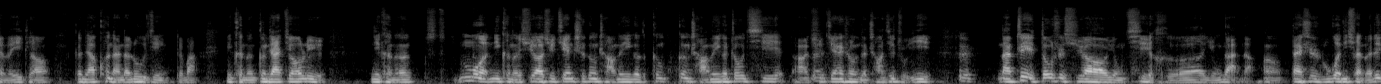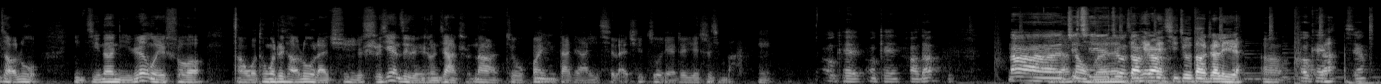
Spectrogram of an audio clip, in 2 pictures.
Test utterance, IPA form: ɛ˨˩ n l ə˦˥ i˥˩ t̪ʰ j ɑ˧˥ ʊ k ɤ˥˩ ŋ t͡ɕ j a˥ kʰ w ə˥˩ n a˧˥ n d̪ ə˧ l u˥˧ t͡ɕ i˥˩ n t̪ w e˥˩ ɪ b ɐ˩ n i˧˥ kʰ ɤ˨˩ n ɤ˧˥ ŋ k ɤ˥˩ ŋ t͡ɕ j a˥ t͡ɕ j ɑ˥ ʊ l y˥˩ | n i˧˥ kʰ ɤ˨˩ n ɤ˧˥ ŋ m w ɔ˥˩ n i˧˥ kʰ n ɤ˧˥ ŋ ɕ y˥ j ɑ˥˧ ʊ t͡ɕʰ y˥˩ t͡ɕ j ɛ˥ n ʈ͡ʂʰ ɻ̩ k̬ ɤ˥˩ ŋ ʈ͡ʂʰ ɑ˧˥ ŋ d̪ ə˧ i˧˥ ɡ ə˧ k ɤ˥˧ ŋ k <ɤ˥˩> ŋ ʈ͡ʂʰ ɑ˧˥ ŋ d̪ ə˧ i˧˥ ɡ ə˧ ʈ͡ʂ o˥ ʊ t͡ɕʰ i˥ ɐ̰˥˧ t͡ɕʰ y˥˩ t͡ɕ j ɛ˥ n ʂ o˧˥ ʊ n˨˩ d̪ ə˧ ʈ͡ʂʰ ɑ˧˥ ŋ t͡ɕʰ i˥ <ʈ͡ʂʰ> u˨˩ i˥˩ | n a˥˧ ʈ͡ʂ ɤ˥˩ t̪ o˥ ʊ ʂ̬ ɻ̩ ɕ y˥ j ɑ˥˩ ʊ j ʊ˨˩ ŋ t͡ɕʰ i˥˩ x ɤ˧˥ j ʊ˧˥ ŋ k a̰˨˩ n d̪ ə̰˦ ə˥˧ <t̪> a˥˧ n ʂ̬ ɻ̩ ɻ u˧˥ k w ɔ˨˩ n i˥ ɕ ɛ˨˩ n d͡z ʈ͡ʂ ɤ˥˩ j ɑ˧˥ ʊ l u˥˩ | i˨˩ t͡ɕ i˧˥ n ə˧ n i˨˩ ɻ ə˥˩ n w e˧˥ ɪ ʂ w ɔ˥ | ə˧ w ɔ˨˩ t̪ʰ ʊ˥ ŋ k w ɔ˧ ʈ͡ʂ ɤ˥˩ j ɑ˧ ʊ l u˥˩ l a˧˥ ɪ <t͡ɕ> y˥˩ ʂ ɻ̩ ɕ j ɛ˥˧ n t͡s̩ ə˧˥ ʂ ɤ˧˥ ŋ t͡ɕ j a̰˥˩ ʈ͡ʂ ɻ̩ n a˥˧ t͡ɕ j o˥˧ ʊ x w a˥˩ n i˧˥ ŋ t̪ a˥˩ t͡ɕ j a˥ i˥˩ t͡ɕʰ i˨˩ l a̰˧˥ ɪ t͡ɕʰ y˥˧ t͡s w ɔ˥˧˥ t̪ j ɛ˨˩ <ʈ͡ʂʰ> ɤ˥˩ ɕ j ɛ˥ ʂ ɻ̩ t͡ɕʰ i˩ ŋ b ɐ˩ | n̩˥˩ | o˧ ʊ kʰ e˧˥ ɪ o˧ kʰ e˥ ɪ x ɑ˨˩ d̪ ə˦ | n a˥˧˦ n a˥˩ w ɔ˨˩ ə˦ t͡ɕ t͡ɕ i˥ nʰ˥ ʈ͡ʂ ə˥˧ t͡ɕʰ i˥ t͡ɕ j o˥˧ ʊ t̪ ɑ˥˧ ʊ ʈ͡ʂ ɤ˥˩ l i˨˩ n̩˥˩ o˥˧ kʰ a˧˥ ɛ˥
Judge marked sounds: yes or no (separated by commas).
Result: yes, no, yes, no, no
